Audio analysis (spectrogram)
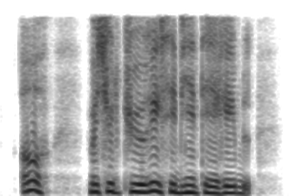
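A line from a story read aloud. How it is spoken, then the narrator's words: Several people exclaiming. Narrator (French): s'exclamaient les uns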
